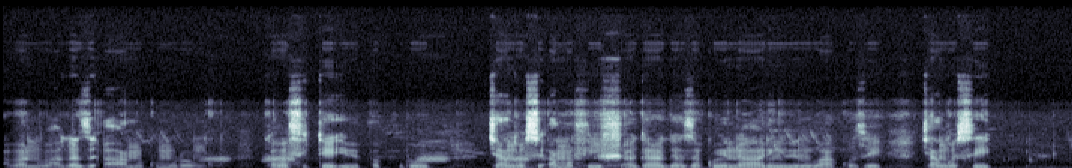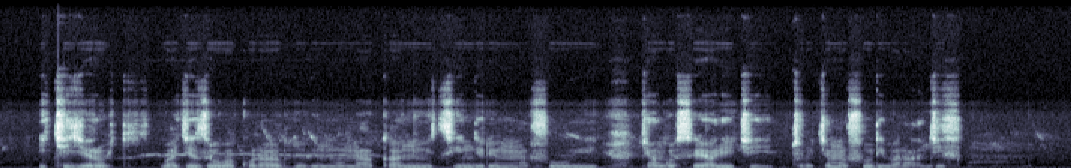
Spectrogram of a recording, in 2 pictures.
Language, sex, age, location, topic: Kinyarwanda, male, 18-24, Nyagatare, education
